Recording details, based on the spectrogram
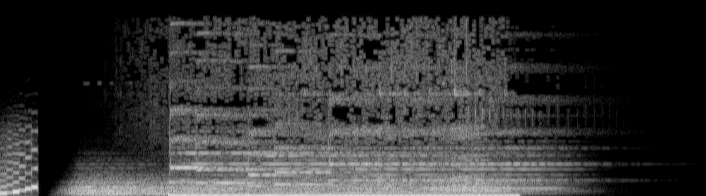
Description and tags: The startup sound and jingle for a futuristic computer.
Created using sampling and granular synthesis. (Synth sounds created from sampling an elevator ding, a piano note, and the sound of blowing on a glass bottle.)
composite, computer, electronic, experimental, futuristic, jingle, melodic, soundscape, startup, synth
